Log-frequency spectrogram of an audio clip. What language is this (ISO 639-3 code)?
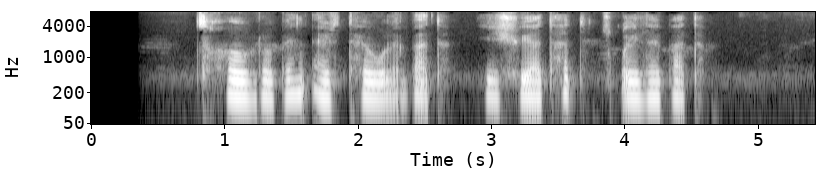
kat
